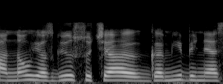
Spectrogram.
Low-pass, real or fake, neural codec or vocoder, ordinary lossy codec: 7.2 kHz; real; none; MP3, 96 kbps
